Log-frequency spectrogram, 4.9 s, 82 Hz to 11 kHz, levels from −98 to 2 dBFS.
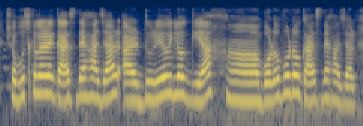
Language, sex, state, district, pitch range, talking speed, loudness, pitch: Bengali, female, Assam, Hailakandi, 220-285 Hz, 185 wpm, -15 LUFS, 240 Hz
